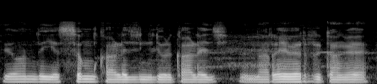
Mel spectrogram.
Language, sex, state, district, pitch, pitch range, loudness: Tamil, male, Tamil Nadu, Kanyakumari, 115 Hz, 110-120 Hz, -16 LUFS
